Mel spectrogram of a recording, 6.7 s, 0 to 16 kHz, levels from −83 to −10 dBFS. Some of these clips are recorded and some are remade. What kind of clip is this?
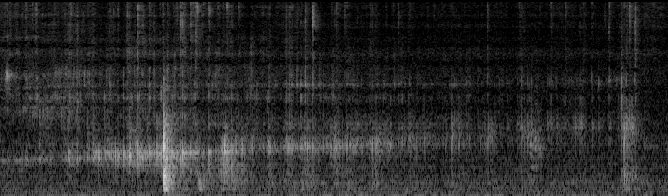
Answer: recorded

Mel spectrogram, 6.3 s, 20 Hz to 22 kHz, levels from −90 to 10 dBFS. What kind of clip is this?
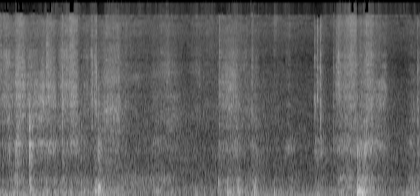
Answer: remade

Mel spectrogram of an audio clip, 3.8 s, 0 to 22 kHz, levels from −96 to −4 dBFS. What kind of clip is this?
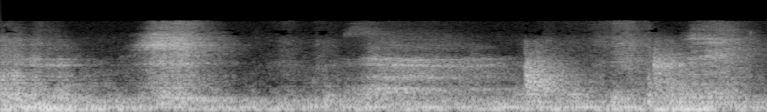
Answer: recorded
